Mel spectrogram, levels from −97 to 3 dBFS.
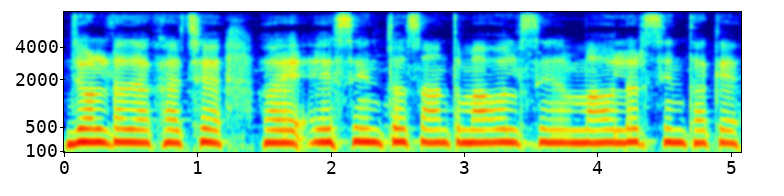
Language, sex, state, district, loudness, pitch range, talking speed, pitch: Bengali, female, West Bengal, Purulia, -16 LUFS, 220-230 Hz, 140 wpm, 225 Hz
